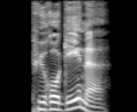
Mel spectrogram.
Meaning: inflection of pyrogen: 1. strong/mixed nominative/accusative feminine singular 2. strong nominative/accusative plural 3. weak nominative all-gender singular 4. weak accusative feminine/neuter singular
- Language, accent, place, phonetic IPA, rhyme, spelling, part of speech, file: German, Germany, Berlin, [pyʁoˈɡeːnə], -eːnə, pyrogene, adjective, De-pyrogene.ogg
